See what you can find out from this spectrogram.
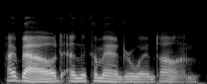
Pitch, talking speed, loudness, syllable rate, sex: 135 Hz, 205 wpm, -20 LUFS, 5.2 syllables/s, male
